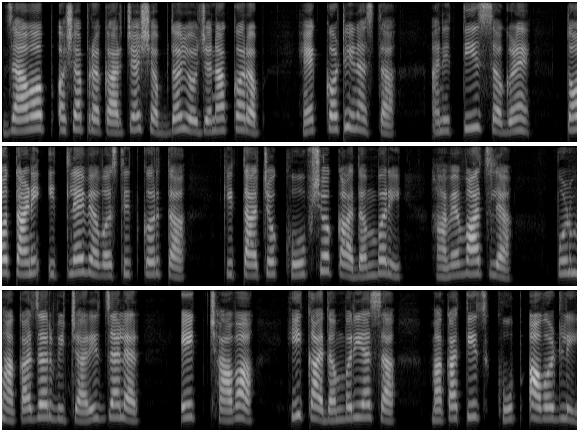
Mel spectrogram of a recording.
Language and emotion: Goan Konkani, neutral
